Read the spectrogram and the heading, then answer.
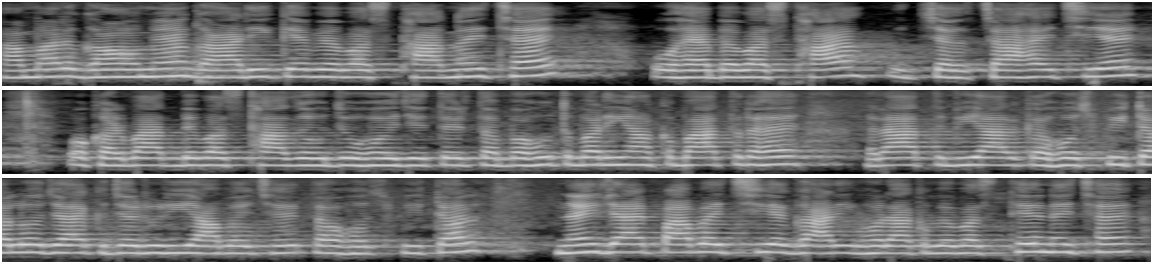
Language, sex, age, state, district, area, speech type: Maithili, female, 60+, Bihar, Begusarai, rural, spontaneous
